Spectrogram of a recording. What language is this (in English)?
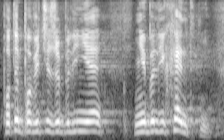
Polish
